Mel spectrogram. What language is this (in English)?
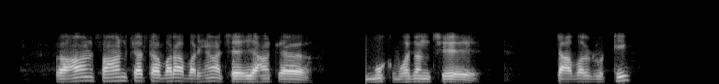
Maithili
